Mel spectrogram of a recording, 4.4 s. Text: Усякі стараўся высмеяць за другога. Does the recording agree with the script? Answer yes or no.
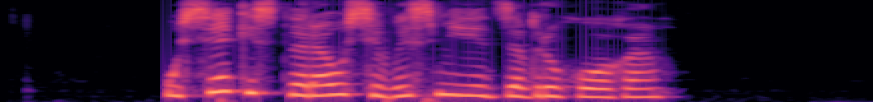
yes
